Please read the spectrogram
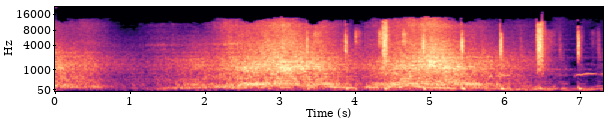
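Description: A loud tractor engine revs for several seconds, its pitch surging up and falling back in waves over a steady mechanical rumble, with a few sharp clicks near the end and no voices.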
